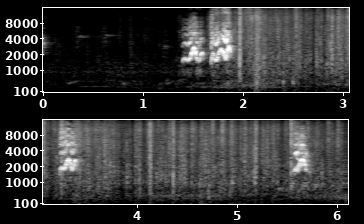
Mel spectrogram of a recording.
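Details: Parrots making sharp squawking calls, a quick pair followed by two more spaced out, over steady rustling and scratching.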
